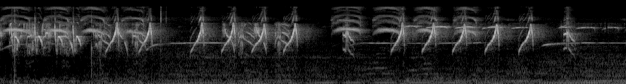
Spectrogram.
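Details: A Bar-winged Prinia gives a rapid string of sharp, high chirps and downslurred notes, about three a second, with thin whistles between, in a compilation used as a lure to attract prinias. No other sounds stand out.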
